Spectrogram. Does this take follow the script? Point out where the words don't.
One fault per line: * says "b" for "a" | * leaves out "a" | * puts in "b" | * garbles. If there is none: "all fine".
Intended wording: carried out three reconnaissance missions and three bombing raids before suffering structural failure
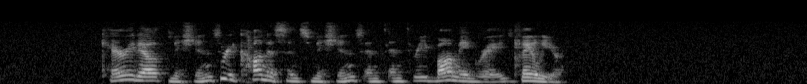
* says "missions" for "three"
* puts in "and"
* leaves out "before suffering structural"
